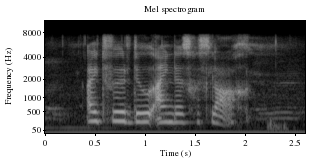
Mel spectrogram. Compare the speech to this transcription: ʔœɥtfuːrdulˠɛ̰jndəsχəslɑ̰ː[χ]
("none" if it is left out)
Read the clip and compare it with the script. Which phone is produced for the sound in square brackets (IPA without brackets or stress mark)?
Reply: χ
